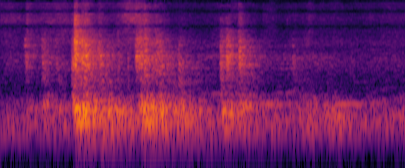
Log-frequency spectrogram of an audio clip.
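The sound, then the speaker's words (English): A door slams shut as someone storms out of a press conference: one sharp, loud bang, then a couple of weaker thuds and rattles trailing off. “That is the sound of a door slamming as Rivera just threw himself out of the press conference.”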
